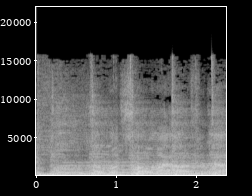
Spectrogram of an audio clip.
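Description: Recorded band music in an instrumental passage: guitar, bass and drums under a lead melody that glides up and down.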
